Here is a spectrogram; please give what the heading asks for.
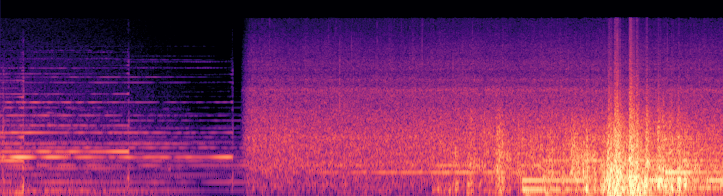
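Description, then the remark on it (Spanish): After a brief soft tonal hum, heavy rain suddenly pours down in a steady hiss, and a loud rumble of thunder rolls through toward the end of a fierce electrical storm in the jungle, brought by a hurricane that hit the state of Oaxaca, with lightning striking a few meters from cabins. “Esta tormenta eléctrica fue feroz.”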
